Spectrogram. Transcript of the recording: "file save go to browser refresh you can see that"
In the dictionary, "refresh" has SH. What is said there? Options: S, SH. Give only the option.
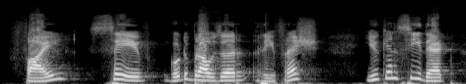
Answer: SH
